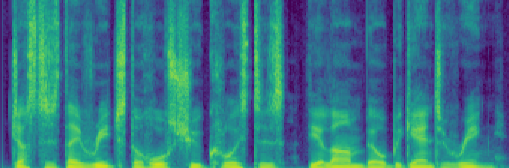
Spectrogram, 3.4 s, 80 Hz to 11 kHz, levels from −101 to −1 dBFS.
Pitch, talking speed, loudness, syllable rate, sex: 110 Hz, 230 wpm, -15 LUFS, 6.1 syllables/s, male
